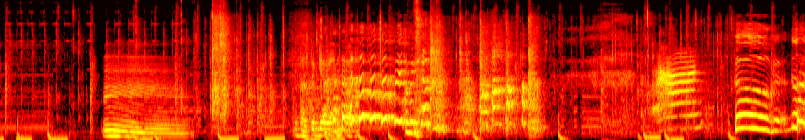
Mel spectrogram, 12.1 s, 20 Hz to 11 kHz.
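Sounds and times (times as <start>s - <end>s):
background music: 0.0s - 12.0s
men laughing: 4.6s - 8.6s, 11.6s - 12.0s.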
